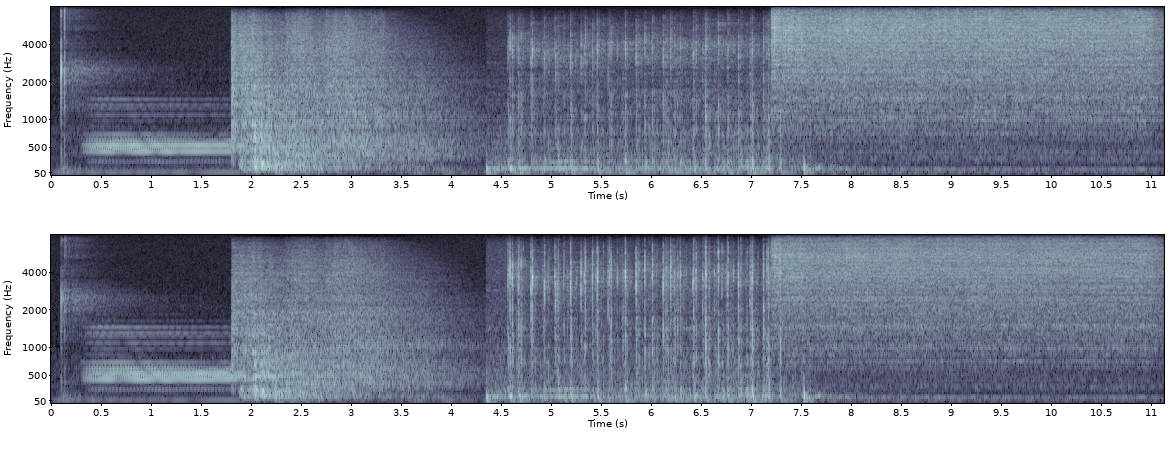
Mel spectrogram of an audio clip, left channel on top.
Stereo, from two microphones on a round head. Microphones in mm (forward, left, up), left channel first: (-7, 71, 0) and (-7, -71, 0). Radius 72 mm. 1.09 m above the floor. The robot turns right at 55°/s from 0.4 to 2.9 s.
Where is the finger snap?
65° left (ahead or behind), 0.7 m.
